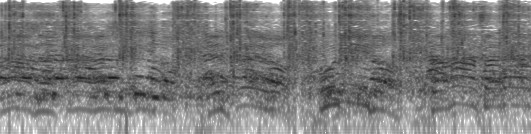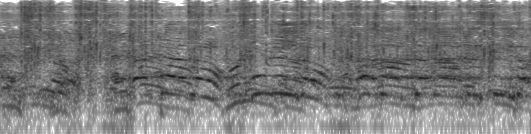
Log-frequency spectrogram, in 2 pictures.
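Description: A large crowd chants and sings loudly together outdoors.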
